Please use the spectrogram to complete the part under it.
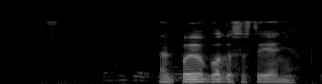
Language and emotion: Russian, neutral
